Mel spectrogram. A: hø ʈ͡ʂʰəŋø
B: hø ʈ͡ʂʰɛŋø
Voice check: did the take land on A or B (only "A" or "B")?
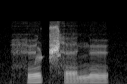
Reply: B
